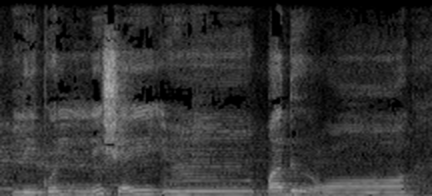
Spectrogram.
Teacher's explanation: تنوین کے بعد قاف آ گیا حروف اخفائی میں سے. تنوین کا اخفا چھپا ہوا غنہ کریں گے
